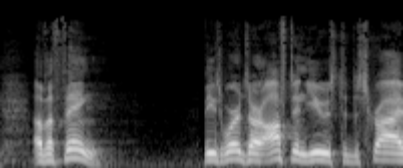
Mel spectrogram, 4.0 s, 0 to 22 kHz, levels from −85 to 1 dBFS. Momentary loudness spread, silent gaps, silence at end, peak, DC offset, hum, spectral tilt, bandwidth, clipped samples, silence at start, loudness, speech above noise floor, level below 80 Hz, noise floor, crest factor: 9 LU; none; 0 s; -4 dBFS; under 0.1%; none; -6.5 dB/octave; 14.5 kHz; under 0.1%; 0.35 s; -20 LUFS; 45 dB; -58 dBFS; -64 dBFS; 16 dB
